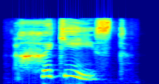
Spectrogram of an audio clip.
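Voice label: "hockey player", Russian; bukvar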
